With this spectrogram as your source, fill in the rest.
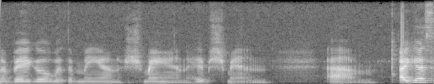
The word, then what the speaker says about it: Huebschman: Yes, for some reason it's pronounced Hibmen. Um Hib like I drink Mr. Pib.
